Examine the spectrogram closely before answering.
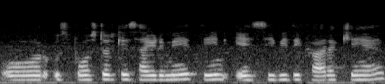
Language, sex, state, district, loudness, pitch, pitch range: Hindi, female, Haryana, Jhajjar, -14 LUFS, 215 Hz, 210-225 Hz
